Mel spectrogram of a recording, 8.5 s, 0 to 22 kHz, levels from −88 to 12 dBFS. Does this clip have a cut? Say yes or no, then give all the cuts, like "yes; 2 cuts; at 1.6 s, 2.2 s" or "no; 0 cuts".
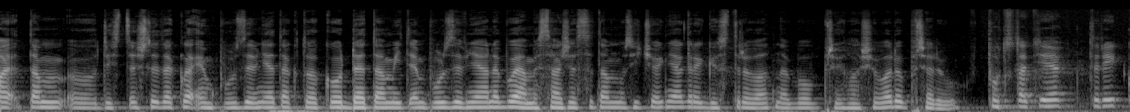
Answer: no; 0 cuts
